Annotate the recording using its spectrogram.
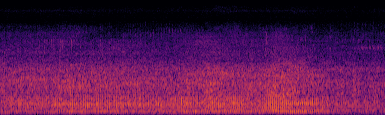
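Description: A bus engine rumbles as it drives slowly past, getting louder and then fading.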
